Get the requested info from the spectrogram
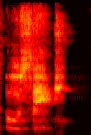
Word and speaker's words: Osage: And it is pronounced Osage.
